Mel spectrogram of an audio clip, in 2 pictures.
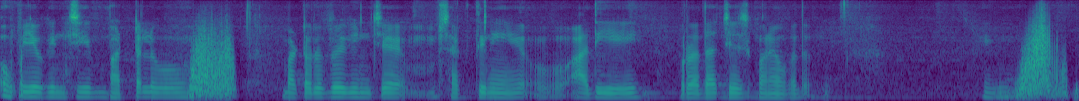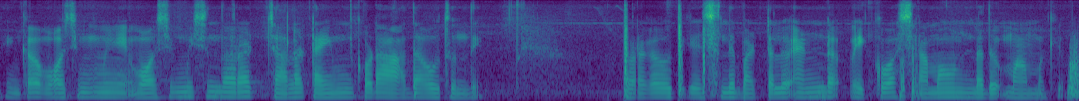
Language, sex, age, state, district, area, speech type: Telugu, male, 18-30, Telangana, Peddapalli, rural, spontaneous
